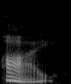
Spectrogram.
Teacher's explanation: So you can have a syllable that is nothing more than a vowel. No onset, no coda, just a nucleus. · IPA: [aɪ]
